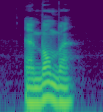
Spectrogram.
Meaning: toddler (young human child)
- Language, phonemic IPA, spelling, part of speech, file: French, /bɑ̃.bɛ̃/, bambin, noun, Fr-bambin.ogg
